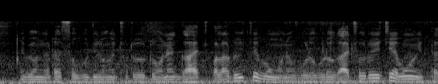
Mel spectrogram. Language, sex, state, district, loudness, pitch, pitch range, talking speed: Bengali, male, West Bengal, Paschim Medinipur, -30 LUFS, 115 Hz, 110-125 Hz, 245 wpm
